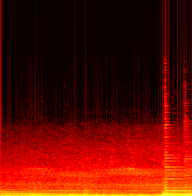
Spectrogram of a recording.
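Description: Last notes of an acoustic guitar ringing out and fading, leaving a steady low rumble of road and engine noise from the moving car.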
